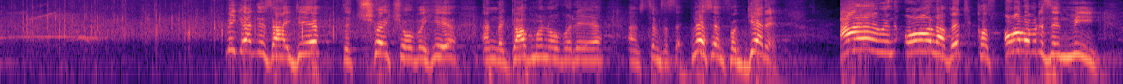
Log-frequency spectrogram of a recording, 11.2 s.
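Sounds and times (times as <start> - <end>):
audience clapping: 0.0 - 6.3
speech: 2.3 - 11.1.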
